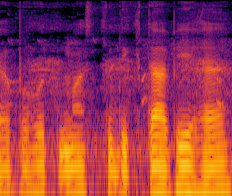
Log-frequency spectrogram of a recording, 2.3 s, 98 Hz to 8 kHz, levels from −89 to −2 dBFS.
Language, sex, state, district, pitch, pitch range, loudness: Hindi, male, Chhattisgarh, Kabirdham, 95 Hz, 90-95 Hz, -21 LUFS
